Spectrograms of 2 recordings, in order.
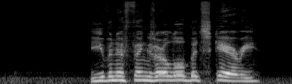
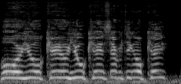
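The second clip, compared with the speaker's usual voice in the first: high, fretful mother's voice, imitated; anxious mother; 11 semitones higher, much faster than usual. Son imitating his anxious mother, high fretful voice. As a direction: imitate a worried mom fussing. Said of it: "I know she would have went".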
